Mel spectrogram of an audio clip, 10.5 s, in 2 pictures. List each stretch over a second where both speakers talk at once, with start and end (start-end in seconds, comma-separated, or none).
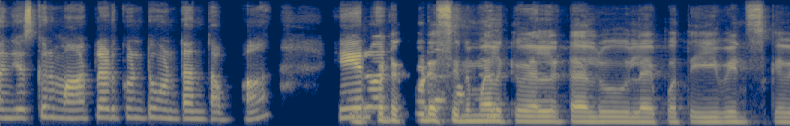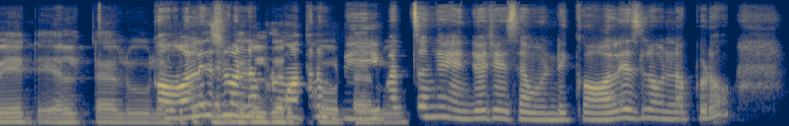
6.3-7.9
